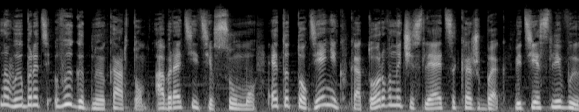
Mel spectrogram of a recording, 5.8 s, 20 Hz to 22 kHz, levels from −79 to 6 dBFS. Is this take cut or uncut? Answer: cut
